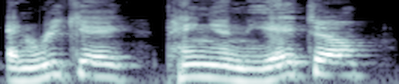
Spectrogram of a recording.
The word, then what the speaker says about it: Enrique Peña Nieto: He meets with Mexican President Enrique Peña Nieto. I'm sure I nailed that pronunciation. – You did, absolutely.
